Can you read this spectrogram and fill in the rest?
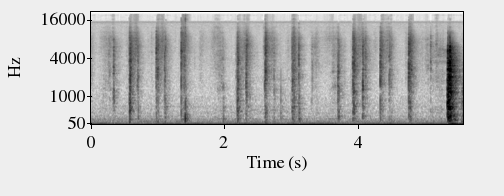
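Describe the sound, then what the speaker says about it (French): Oracle cards shuffled by hand in a quiet room, a soft irregular run of riffling taps and slides, close and faint, ending with a sharper snap as a card is drawn out. "Je vais aller chercher quelques cartes."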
